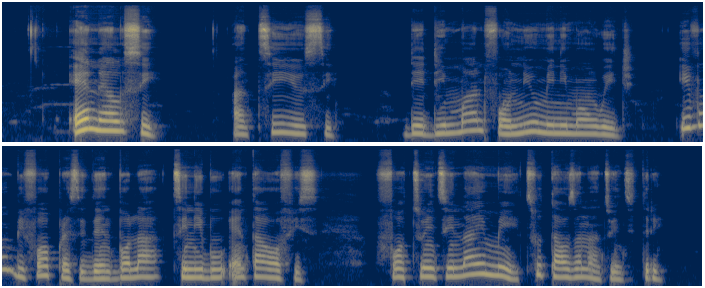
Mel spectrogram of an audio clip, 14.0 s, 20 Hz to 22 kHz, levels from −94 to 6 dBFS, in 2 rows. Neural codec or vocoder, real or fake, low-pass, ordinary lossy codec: none; real; none; none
